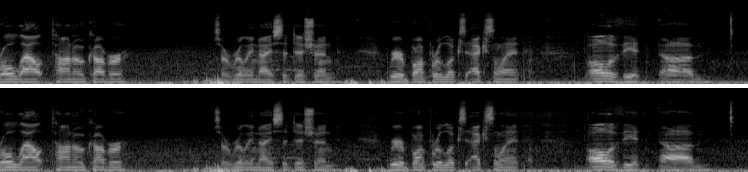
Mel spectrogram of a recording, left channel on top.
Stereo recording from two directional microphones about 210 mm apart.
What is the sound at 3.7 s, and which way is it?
Speech, 5° right (ahead or behind).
